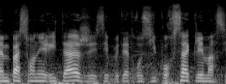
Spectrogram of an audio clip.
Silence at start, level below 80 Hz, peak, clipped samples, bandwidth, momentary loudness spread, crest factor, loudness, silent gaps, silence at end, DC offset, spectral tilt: 0 s; -38 dBFS; -4 dBFS; under 0.1%; 18.5 kHz; 9 LU; 20 dB; -24 LUFS; none; 0 s; under 0.1%; -4 dB/octave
